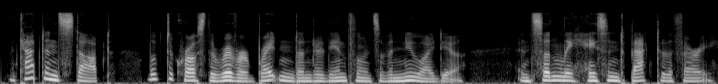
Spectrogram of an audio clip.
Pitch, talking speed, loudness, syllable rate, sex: 165 Hz, 185 wpm, -18 LUFS, 6.2 syllables/s, female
